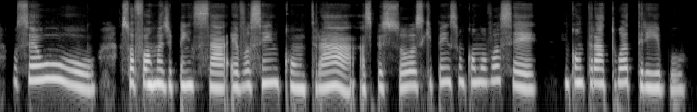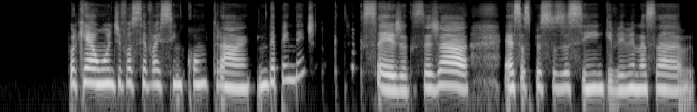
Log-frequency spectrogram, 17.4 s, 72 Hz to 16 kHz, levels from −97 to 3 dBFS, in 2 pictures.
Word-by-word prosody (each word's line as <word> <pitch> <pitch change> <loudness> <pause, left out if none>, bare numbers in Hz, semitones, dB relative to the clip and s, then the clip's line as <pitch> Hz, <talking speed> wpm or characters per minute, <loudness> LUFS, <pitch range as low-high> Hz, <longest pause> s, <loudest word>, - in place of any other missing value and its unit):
o 310 - -10
seu 320 -8 +2 0.3
a - - -7
sua 295 - +1
forma 280 -1 +5
de 255 0 -3
pensar. 250 -2 0
É 245 - -1
você 255 +3 -3
encontrar 240 -4 0
as 225 -1 -6
pessoas 250 +1 -3
que 275 - -14
pensam 305 +2 -5
como 300 0 -3
você, 255 -8 -2 0.3
encontrar 295 0 0
a - - -4
tua 295 +3 -2
tribo, 235 -5 -3 1.0
porque 285 +1 0
é 300 - +8
aonde 285 0 +5
você 285 0 -3
vai 270 0 -3
se 250 +3 -3
encontrar, 270 -4 +1
independente 340 - -3
do - - -44
que - - -24
quer 315 - -17
que - - -15
seja, 210 -3 +2
que 205 - -23
seja 240 +1 +5 0.5
essas 235 0 +1
pessoas, 240 -1 -5
assim, 235 0 0
que 230 - -6
vivem 215 +2 0
nessa 225 -1 0
255 Hz, 140 wpm, -22 LUFS, 235-290 Hz, 1.0 s, é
